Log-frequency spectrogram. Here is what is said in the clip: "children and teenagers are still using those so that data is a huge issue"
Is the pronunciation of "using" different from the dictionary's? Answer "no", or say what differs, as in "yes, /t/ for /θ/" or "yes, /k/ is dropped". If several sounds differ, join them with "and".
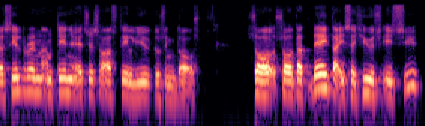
yes, /s/ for /z/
